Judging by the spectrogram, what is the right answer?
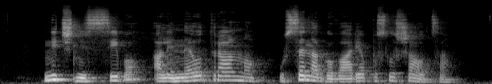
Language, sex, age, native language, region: Slovenian, female, 30-49, Slovenian, Savinja region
